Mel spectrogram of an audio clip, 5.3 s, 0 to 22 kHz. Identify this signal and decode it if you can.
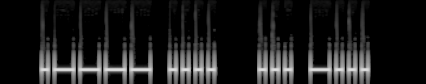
Morse code, heard as a keyed tone, about 15 wpm, 700 Hz. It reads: 1H SB
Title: Winter Field Day Exchanges 15wpm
